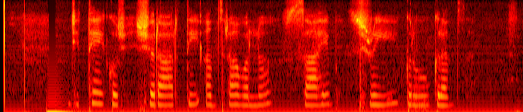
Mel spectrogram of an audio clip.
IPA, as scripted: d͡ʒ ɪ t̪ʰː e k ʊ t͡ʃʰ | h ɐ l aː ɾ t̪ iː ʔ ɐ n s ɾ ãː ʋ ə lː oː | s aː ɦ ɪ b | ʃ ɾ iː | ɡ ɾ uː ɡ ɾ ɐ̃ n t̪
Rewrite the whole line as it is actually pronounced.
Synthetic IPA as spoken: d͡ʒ ɪ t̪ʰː e k ʊ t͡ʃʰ | ʃ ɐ ɾ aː ɾ t̪ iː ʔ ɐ n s ɾ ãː ʋ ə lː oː | s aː ɦ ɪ b | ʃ ɾ iː | ɡ ɾ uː ɡ ɾ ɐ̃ n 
